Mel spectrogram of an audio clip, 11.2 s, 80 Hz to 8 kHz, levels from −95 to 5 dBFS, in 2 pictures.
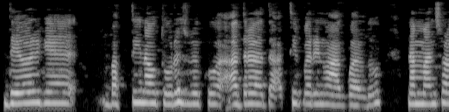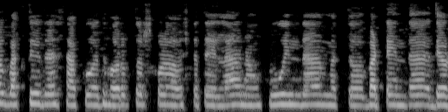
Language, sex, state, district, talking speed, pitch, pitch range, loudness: Kannada, female, Karnataka, Dharwad, 130 wpm, 220 Hz, 210-235 Hz, -27 LUFS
